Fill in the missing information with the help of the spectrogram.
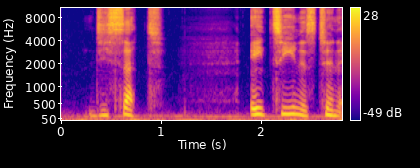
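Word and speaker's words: dix-sept: of 17 through 19 de set de suite and DS enough 17 and 18 follow standard French pronunciation rules the X is silent and 17 de set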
